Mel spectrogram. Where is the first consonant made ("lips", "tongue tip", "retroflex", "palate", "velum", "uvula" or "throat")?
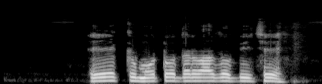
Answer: velum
